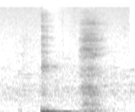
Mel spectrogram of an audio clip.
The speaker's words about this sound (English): You can skip the puffs. It's just hard to concentrate on the words when I'm breathing heavy. I thought we were doing like yoga breaths together. I was breathing with you. I was puffing when you wrote puff.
